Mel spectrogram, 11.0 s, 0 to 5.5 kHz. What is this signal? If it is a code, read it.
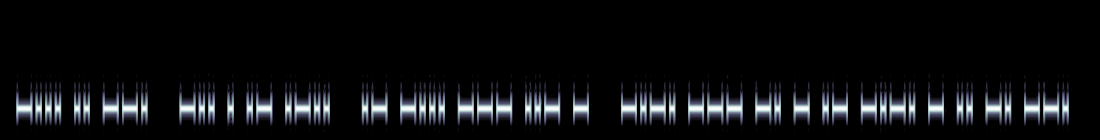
Morse code, heard as a keyed tone, about 25 wpm, 600 Hz. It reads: BIG DEAL ABOUT CONTACTING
